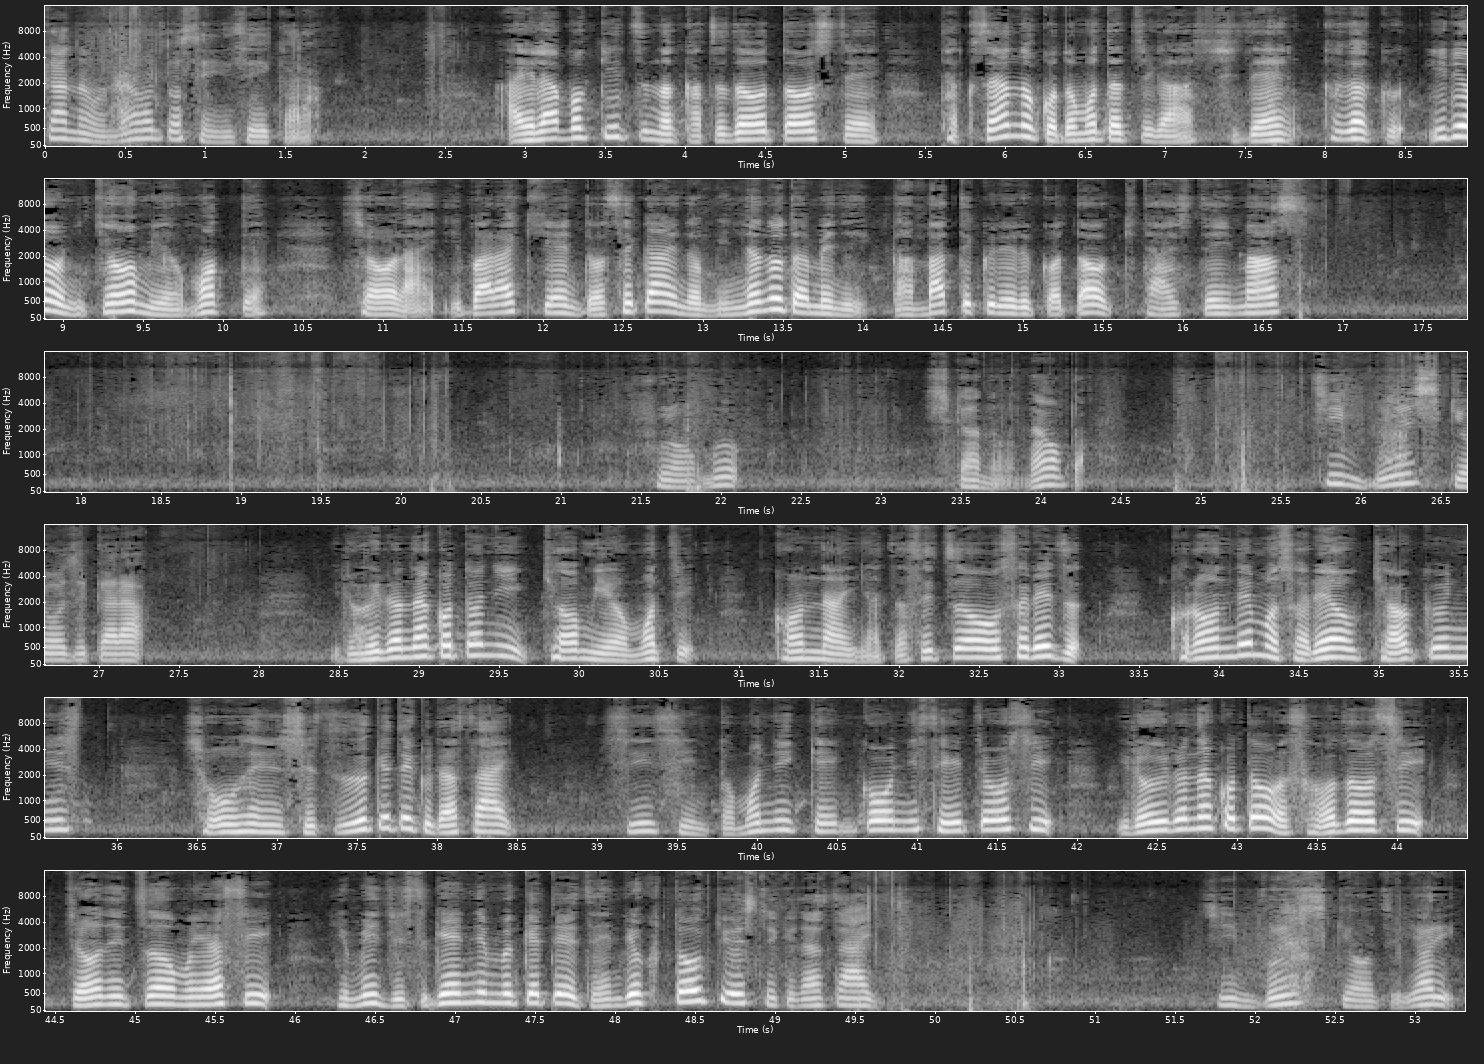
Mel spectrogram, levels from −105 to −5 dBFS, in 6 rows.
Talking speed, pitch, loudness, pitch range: 210 characters per minute, 210 Hz, -17 LUFS, 175-240 Hz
